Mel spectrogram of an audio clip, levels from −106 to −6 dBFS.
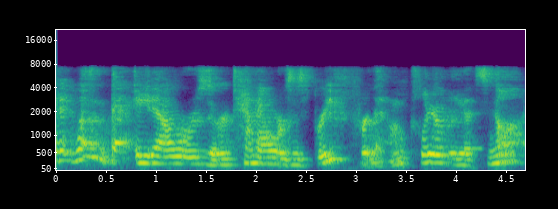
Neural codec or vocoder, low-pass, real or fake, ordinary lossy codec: codec, 44.1 kHz, 2.6 kbps, DAC; 7.2 kHz; fake; Opus, 64 kbps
